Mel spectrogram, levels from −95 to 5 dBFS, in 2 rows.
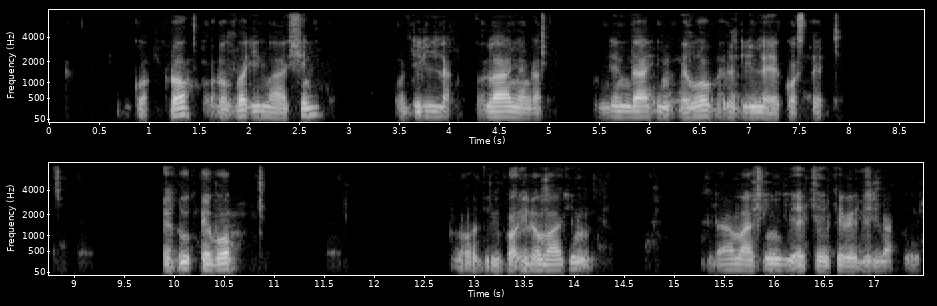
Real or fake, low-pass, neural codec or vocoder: fake; 7.2 kHz; codec, 16 kHz, 4 kbps, FunCodec, trained on Chinese and English, 50 frames a second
